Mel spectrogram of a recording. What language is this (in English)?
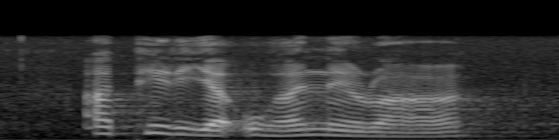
Venda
